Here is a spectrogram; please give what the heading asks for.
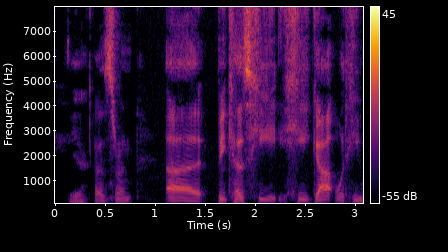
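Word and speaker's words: Ezran: have easily just had Ezra killed, but he didn't, because he's not a monster. Ezrin, he's like, there's an N at the end. Yeah, Ezrin.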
